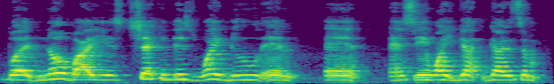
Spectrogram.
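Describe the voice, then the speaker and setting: A man's voice: high-pitched, vocal fry, reverberant. A man casually telling a story about his job, rambling and repeating himself, often asking "okay?" and swearing bluntly. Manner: blunt, uses profanity freely. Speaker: vlogger telling a work story.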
